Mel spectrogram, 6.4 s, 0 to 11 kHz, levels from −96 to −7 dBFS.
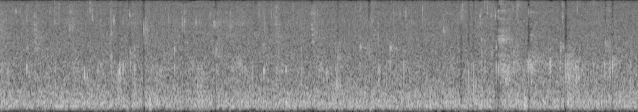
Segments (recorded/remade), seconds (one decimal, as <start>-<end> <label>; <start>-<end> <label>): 0.0-6.4 recorded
